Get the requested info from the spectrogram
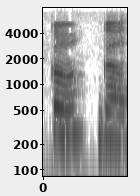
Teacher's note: ऐसा लग रहा है जैसे साउंड जो है वो आपके गले से आ रही है। आपके माउथ का कोई भी ऑर्गन्स यानी कि जो जैसे आपका टीथ है, teeth ridge, tip of the tongue, front of the tongue या रूफ ऑफ द माउथ, इनमें से कोई भी आपका ऑर्गन वर्क नहीं कर रहा है। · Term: वेलर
